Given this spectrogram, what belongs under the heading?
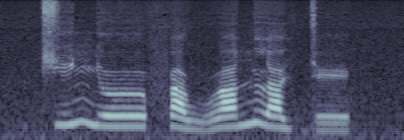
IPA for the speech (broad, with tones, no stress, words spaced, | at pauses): t͡ɕi˧˥ɲɤː˧fa˧˩wʋa˧˥n la˥˨jde˩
